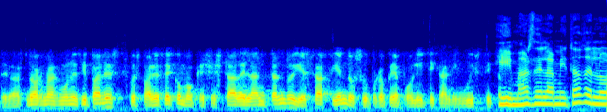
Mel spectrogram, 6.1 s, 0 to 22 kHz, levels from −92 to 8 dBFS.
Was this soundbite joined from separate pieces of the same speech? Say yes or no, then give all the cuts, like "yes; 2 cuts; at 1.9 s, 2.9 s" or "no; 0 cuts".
yes; 1 cut; at 1.3 s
